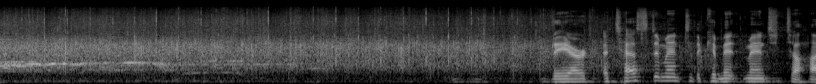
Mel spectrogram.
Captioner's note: applause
